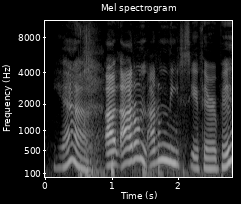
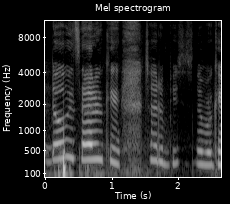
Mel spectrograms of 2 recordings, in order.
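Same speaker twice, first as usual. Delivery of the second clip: higher, laughing through the words; 7 semitones higher, 5 dB louder, faster than usual. Real, not acted. Co-host corrects the child abuse joke while laughing, amused protest. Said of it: "I'm sorry, I'm laughing because".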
